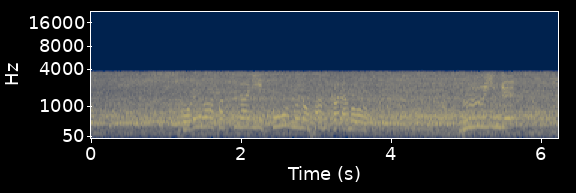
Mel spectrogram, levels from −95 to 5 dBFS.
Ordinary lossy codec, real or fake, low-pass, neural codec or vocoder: none; real; 3.6 kHz; none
